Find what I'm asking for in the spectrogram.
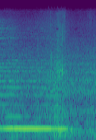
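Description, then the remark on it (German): A passing train gives a loud, steady horn blast lasting about a second over a broad rumbling wash, then the tone cuts off while the train noise carries on, at a former railway station site that is now a nature reserve. “Oh, jetzt kommt ein Zug, jetzt gehe ich hier schnell rein.”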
